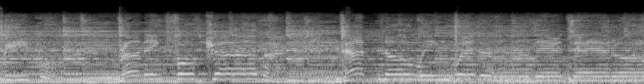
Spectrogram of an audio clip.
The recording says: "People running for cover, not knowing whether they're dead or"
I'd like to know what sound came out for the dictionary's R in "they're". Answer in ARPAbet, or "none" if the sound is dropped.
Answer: R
